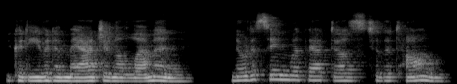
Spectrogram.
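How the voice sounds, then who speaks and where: A woman leading a guided meditation as a teacher, soothing and unhurried, pausing between short phrases. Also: on the low side, steady tone, a little mellow. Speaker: yoga nidra meditation teacher. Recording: roomy, echoing sound.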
